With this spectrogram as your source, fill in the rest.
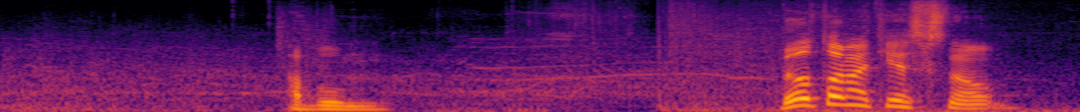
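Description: A magical blast bursts with a bright crackling shimmer.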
